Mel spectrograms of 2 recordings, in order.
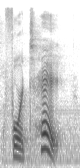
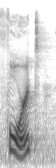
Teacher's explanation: It's F-O-R-T-E, but it's pronounced forte. The stress goes on the second syllable, okay? It's not fort, it's forte.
